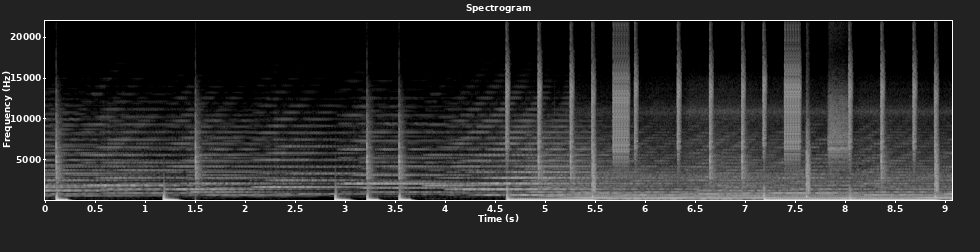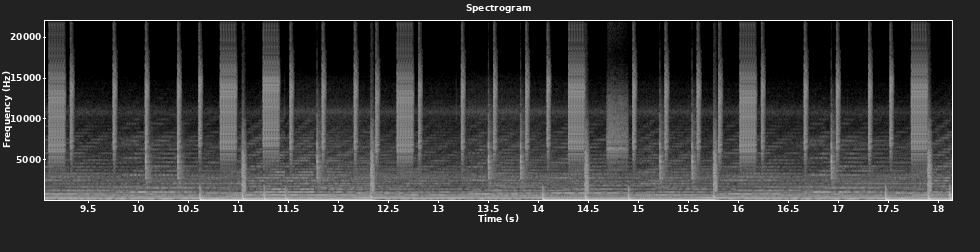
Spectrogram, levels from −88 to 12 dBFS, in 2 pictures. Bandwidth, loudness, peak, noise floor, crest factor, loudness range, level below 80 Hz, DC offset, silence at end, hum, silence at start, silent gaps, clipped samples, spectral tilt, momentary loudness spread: 17.5 kHz; -16 LUFS; 0 dBFS; -35 dBFS; 12 dB; 3 LU; -14 dBFS; under 0.1%; 0 s; none; 0 s; none; under 0.1%; -5 dB/octave; 15 LU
